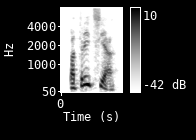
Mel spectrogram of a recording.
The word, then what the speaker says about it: Patrizia: We are going to move on to Patrizia, and that's how you pronounce it, whether you're in Italy or not.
